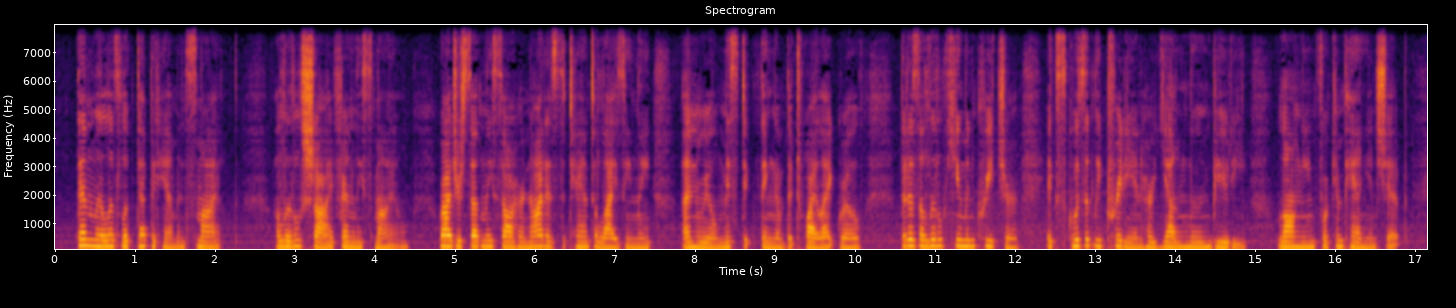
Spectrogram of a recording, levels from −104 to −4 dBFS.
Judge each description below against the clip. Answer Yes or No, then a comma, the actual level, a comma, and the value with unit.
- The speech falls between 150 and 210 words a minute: Yes, average, 155 wpm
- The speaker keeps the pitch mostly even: Yes, narrow, 2.2 semitones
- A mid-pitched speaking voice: Yes, medium, 180 Hz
